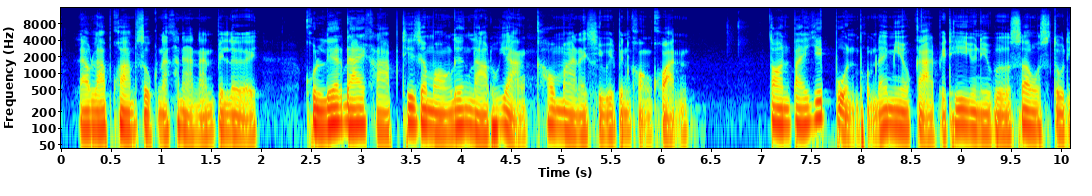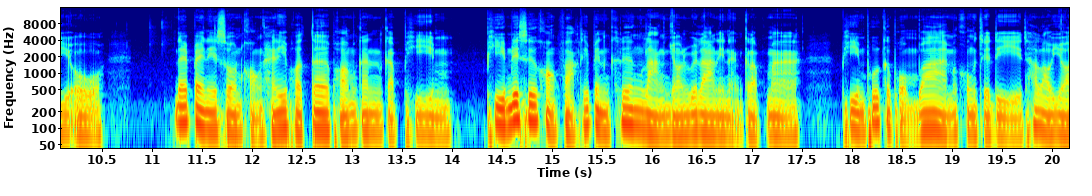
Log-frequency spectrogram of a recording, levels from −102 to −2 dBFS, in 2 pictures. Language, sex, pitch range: Thai, male, 85-110 Hz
